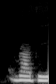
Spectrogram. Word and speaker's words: Rabbie: a beautiful poem by rabbie burn so um Robert burn sorry rabbie is the Scottish pronunciation Robert B so um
